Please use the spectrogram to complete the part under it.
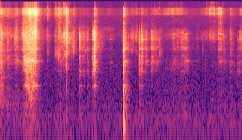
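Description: Packing tape being handled and cut in a workshop, a quiet series of short snipping, rustling and crinkling sounds with one sharp click partway through.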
